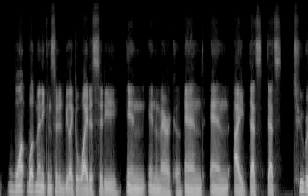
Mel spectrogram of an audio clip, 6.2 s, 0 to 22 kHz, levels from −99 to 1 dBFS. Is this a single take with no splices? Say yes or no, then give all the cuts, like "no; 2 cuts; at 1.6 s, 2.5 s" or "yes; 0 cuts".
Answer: no; 2 cuts; at 3.6 s, 4.9 s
